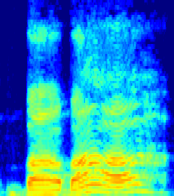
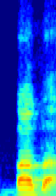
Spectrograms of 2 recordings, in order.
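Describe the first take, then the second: First: The name carries its two tonal accents. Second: The name is said plainly without tonal accents. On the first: "instead of saying Baba" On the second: "I say Baba"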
